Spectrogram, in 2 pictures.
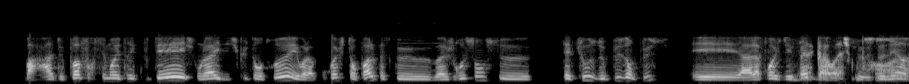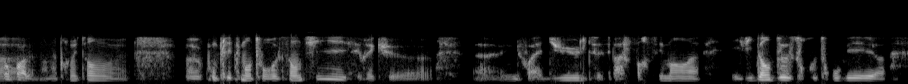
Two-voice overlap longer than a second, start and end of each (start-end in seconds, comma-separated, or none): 7.9-9.4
